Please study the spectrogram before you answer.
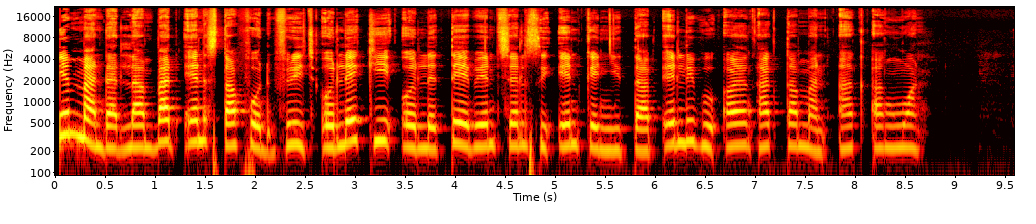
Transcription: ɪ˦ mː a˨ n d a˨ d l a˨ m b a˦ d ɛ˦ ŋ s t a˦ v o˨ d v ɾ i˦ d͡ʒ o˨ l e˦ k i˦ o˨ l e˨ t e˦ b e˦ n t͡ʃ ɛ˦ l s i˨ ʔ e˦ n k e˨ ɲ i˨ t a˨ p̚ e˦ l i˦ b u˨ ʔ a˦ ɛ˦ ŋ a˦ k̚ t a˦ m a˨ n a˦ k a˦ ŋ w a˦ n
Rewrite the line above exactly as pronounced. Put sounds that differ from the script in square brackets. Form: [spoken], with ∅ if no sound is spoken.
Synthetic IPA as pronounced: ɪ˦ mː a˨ n d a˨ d l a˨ m b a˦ d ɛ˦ [n] s t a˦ [f] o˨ d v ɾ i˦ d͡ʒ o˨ l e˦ k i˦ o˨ l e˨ t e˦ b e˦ n t͡ʃ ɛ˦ l s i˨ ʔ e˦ n k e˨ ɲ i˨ t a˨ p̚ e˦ l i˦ b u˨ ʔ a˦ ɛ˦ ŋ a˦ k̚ t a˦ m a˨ n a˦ k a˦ ŋ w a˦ n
